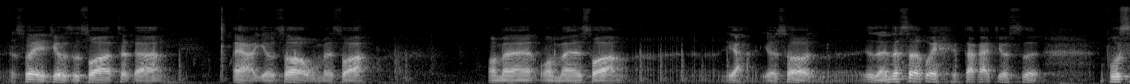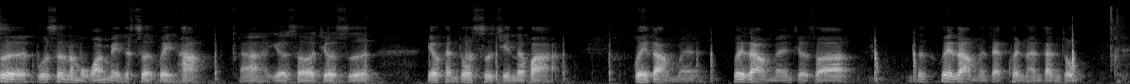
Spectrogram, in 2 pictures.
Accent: Taiwan; now in United States; 是我们从台湾来的早就来美国了哈

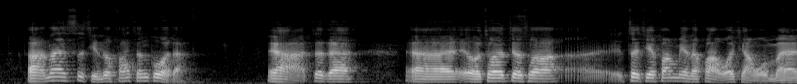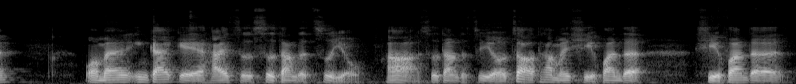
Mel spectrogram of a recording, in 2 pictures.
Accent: Taiwan; now in United States; 是我们从台湾来的早就来美国了哈

